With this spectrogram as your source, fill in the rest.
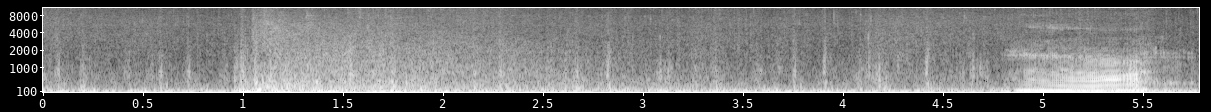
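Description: Flames roar and whoosh in a strong blast.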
